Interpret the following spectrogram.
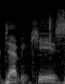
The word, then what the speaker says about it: Devon Key: air right to uh Devon Key or Devin Keys as it's pronounced. It looks like Devon Key.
